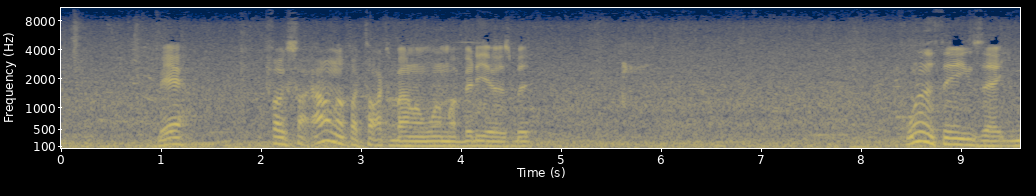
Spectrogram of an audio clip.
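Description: A middle-aged man talks calmly and close by.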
